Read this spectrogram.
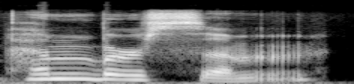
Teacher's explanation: Stress on the first syllable there.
